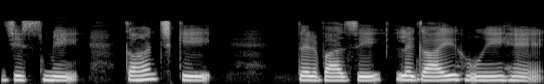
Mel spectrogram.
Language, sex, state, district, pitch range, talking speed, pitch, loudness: Hindi, female, Uttar Pradesh, Jyotiba Phule Nagar, 190-210 Hz, 75 wpm, 195 Hz, -12 LUFS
